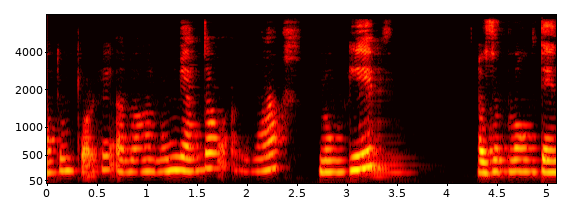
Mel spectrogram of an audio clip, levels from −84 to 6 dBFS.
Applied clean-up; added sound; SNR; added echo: neural mask model DeepFilterNet 3.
